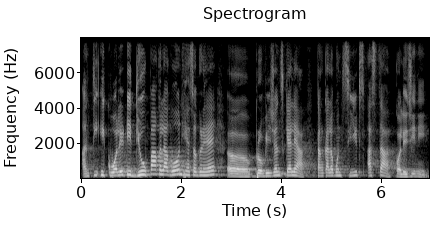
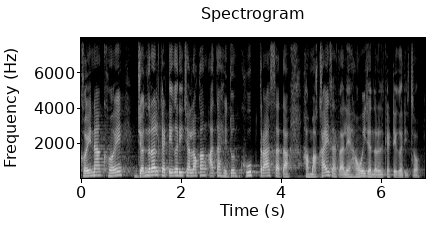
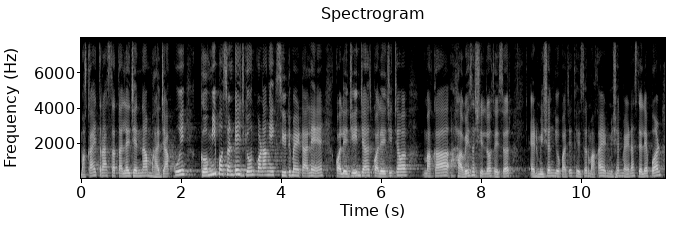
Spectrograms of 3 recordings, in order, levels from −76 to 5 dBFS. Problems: constant background noise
